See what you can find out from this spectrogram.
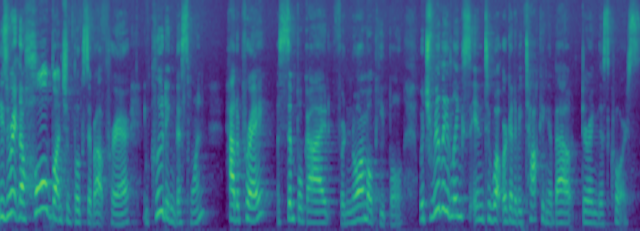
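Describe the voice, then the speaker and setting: With an American accent, a woman talks at a fairly quick pace. Her pitch swings very widely against a quiet background. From Ohio, US. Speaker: course host. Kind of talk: interview. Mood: warm, enthusiastic. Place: studio.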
